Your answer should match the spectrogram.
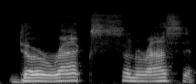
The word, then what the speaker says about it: daraxonrasib: So I actually looked it up, phonetic spelling and pronunciation. So daraxonrasib.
